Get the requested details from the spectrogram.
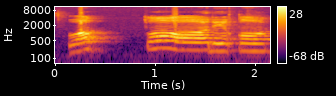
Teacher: قاف حروف قلقلہ میں سے بھی ہے اور موٹے حروف میں سے بھی ہے، اس کو قلقلہ کر کے بھی پڑھیں گے اور موٹا بھی پڑھیں گے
